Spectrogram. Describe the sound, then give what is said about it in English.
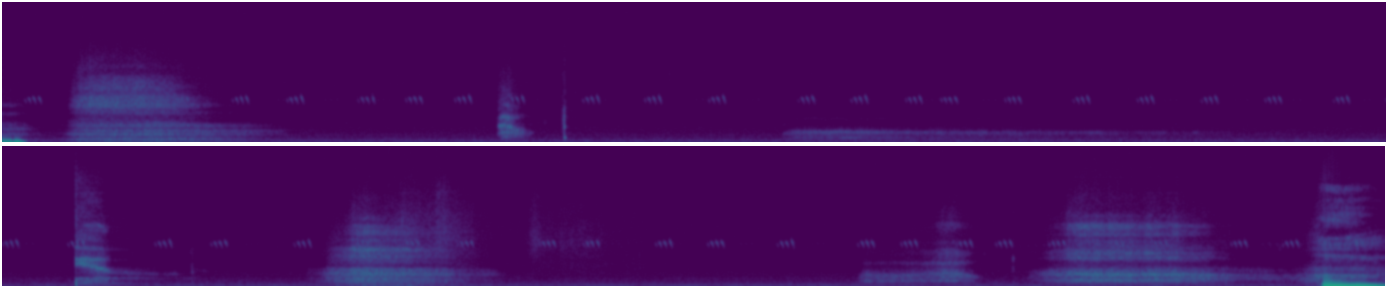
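Deep, slow breaths drawn in and let out to calm a panic attack, several soft airy inhales and exhales with quiet pauses between them and no talking. “Keep breathing with me.”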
